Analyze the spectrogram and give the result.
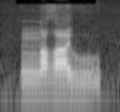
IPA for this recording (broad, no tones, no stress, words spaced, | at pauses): nːʌðˤeːβu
